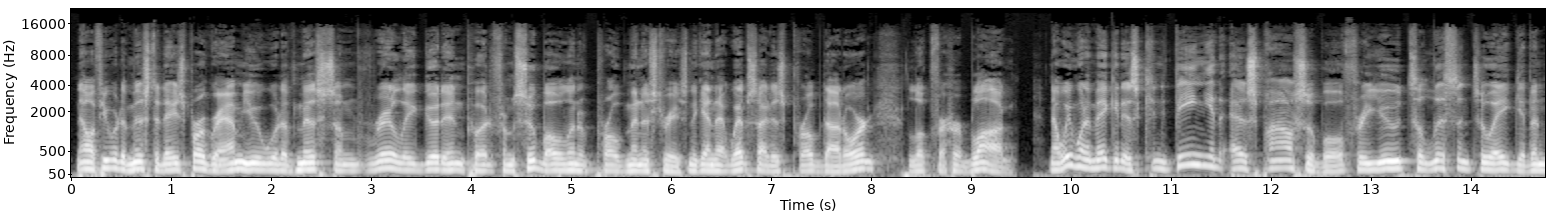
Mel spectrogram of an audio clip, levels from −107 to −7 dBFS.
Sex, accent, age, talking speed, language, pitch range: male, American, 60-79, 200 wpm, English, 110-135 Hz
